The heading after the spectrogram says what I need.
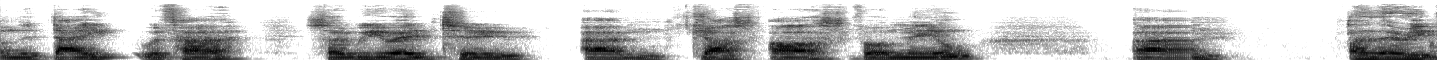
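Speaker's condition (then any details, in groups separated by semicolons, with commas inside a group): Down syndrome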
